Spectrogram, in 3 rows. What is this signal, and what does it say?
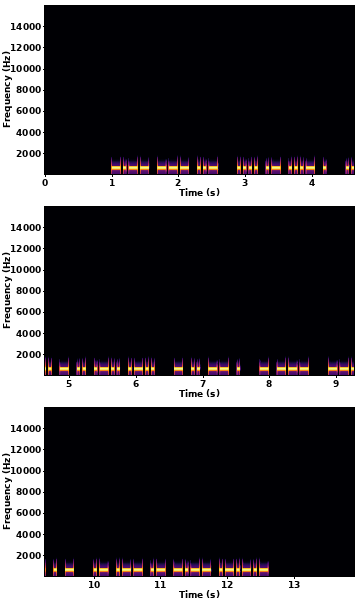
Morse code, heard as a keyed tone, about 28 wpm, 700 Hz. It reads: YOU HAVE STILL TIME TO GET AWAY.
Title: Sentences from Top 600 Words 28wpm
